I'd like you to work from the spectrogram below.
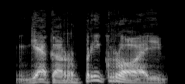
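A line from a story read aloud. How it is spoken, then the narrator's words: Barking shout. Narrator (Russian): рявкнул он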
